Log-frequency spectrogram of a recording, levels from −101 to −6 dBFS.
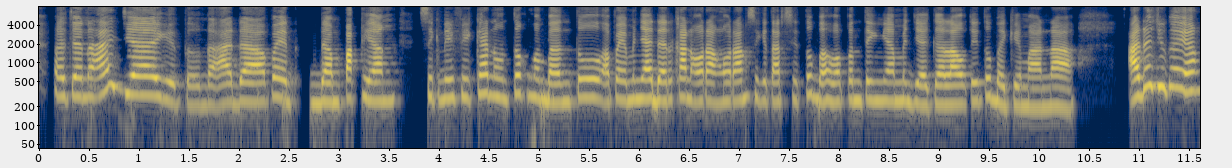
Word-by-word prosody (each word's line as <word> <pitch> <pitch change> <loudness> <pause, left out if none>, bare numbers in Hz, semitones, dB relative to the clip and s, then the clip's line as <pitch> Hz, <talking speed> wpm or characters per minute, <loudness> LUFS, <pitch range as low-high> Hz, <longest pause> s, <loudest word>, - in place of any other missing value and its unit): wacana 290 0 -1 0.2
aja 330 -7 +1 0.2
gitu, 240 -5 -6
enggak 210 -1 -3
ada 245 +1 0 0.2
apa - - -4
ya, - - -8 0.2
dampak 240 +3 +2
yang 245 -1 +2 0.3
signifikan 280 +3 -3
untuk 285 +3 -3
membantu 275 0 -1
apa 260 +3 -2
ya, - - -2
menyadarkan 265 0 +2
orang-orang 245 +2 +1
sekitar 250 -4 -3
situ 250 +5 -9
bahwa 240 -1 -1
pentingnya 250 -1 -4
menjaga 230 -3 -3
laut 220 +1 +3
itu 245 +4 -4
bagaimana. 205 -4 -1 0.5
Ada - - +8
juga 415 -1 +2
yang 360 0 +4
250 Hz, 140 wpm, -23 LUFS, 235-280 Hz, 0.5 s, Ada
